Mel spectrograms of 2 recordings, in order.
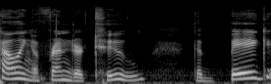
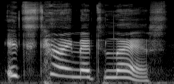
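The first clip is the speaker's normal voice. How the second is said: presenter announcing; 7 semitones higher, 4 dB louder than usual. Acted.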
